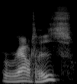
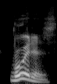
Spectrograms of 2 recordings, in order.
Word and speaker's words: Reuters: a new report from routers routers rooters how do you say it in America router Reuters there you go that's the one that's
